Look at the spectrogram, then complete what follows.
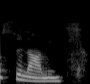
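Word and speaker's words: tsunami: चीजें होती वो सुनामी सुनामी जो है वो एक जैपनीज वर्ड से बना है इसमें भी यही चीज हुआ कि प्रोनाउंस एशन जापानीज से जब इंग्लिश में हुआ तो प्रोनाउंस एशन तो चेंज हो गई लेकिन स्पेलिंग जो है उनकी सेम ही रही हमने टी को हटाया नहीं तो इसी तरह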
